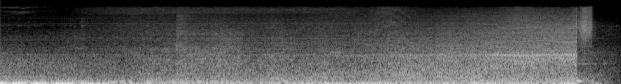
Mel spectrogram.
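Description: Sound-design build-up in an electronic show soundtrack over an arena's speakers: a deep bass rumble gives way to a swelling whooshing noise with a faint tone rising out of it. It cuts off suddenly just before the end.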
